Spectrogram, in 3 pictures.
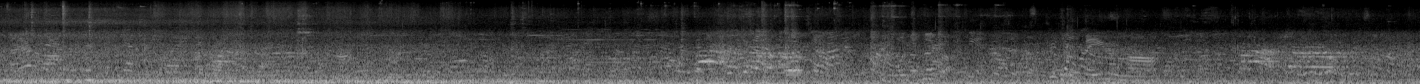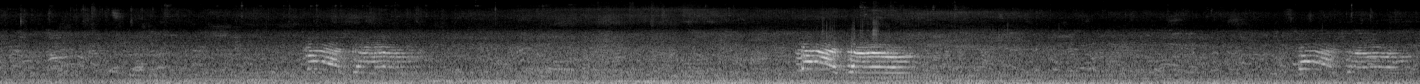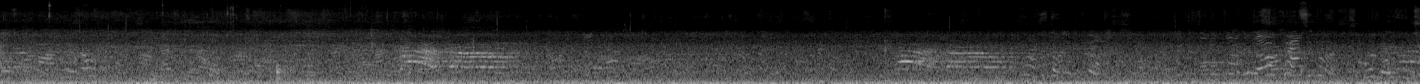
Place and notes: Nanyang Street, Taipei - soundwalk
soundwalk, Sony PCM D50 + Soundman OKM II
台北市 (Taipei City), 中華民國, 1 May 2013, ~18:00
